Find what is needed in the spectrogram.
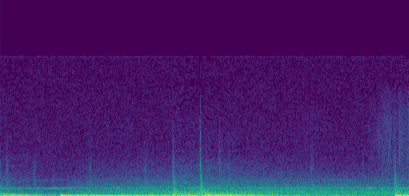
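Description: Trailer sound design: a deep rumbling bass drone under dark score, with a sudden low hit about half a second in and another near the end.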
